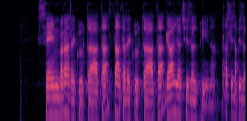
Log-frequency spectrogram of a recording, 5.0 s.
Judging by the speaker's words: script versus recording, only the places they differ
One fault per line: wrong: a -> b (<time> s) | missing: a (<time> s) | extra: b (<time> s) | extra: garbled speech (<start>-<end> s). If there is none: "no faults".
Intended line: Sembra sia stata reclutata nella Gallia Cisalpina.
wrong: sia -> reclutata (1.4 s)
missing: nella (3.3 s)
extra: garbled speech (4.4-4.9 s)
